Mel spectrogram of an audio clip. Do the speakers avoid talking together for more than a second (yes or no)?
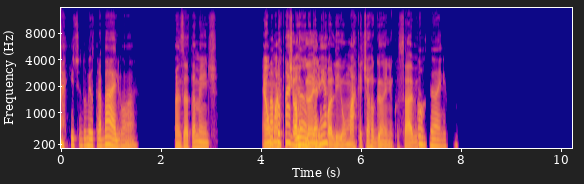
no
